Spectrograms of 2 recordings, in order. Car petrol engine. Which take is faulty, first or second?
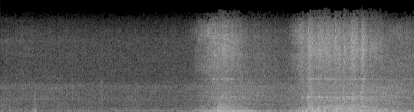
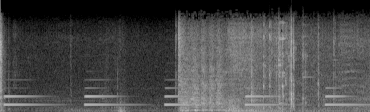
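first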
